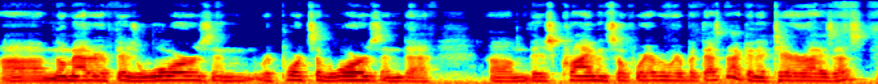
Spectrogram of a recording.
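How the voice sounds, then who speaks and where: Audible room echo around a man's fairly high pitch and moderate pace. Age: 60s. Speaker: podcast host, municipal staffing consultant. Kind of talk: casual monologue podcast. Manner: halting, many fillers; animated.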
